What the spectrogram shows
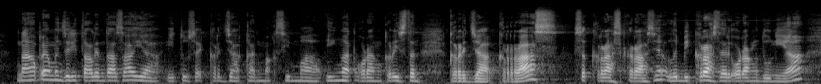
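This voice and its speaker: An animated man with a high pitch, talking fairly quickly with hardly any pauses, amid noticeable background noise. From Jakarta, Indonesia, of Batak descent. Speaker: pastor. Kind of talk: sermon.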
